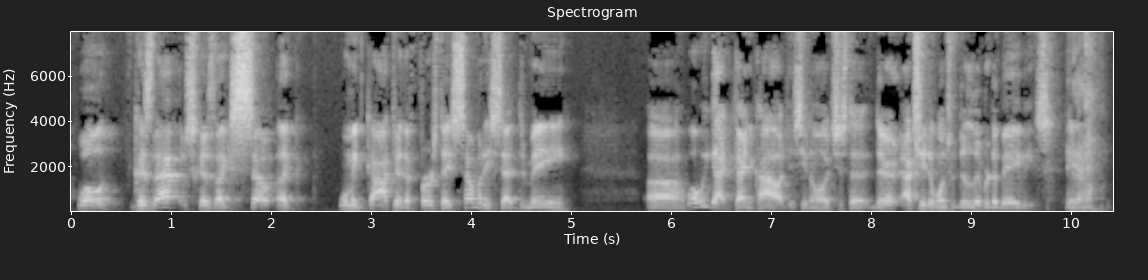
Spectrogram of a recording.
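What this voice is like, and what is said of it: Canadian accent. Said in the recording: “I like your Canadian accent.”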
